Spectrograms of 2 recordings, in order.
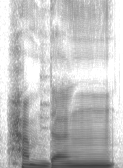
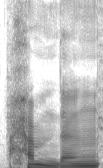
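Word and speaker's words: حمدا: নেই রব্বানা ওয়ালাকাল হামদ হামদান হামদান এখানে হাও হবে গলার মাঝখান থেকে উচ্চারণ হবে হামদান কাসিরং সা কাসি সিন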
